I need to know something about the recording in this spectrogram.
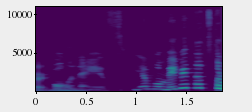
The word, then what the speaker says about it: Bolognese: Bolognese. Yeah. Well, maybe that's the right way to say it. Bolognese, also a silent G.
